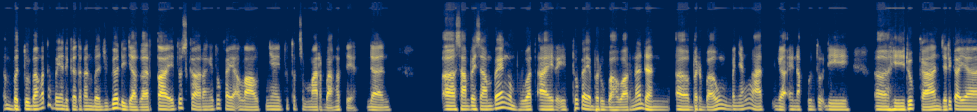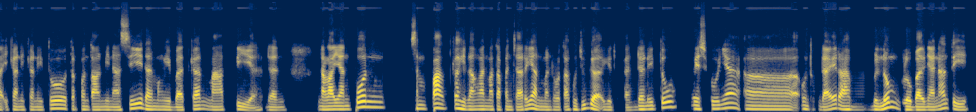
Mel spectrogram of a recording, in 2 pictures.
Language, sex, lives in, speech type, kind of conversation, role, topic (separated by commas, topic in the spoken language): Indonesian, female, Indonesia, conversation, unstructured, none, Apa risiko terbesar jika kita mengabaikan kerusakan alam yang terjadi saat ini?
